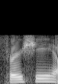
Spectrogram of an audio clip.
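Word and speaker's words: Pferschy: Yeah, my last name is Fershey.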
